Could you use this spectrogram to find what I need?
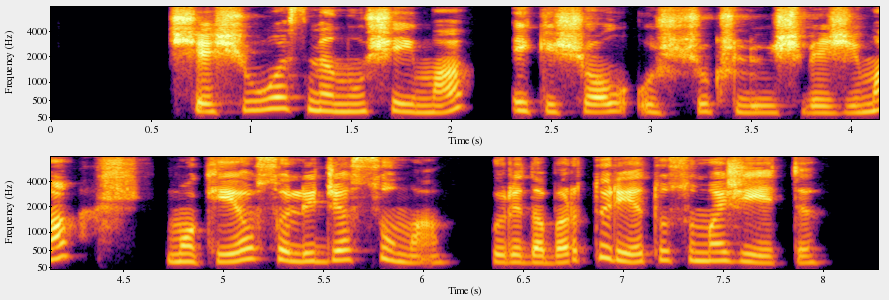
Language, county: Lithuanian, Panevėžys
